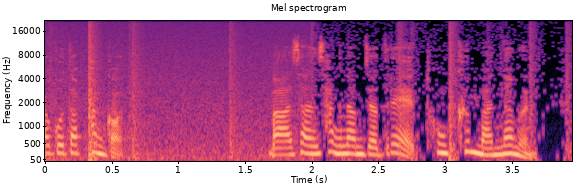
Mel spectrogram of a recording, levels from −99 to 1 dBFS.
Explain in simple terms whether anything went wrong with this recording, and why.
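Something did go wrong from about 2.0 s to the end: overdone noise removal. A cleanup tool was pushed too hard, so the room noise drops and breaks up into little twinkly specks, and the speech loses its quieter bits as they get scrubbed away too.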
